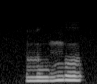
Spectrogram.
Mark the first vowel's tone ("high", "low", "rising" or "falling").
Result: low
